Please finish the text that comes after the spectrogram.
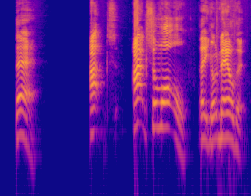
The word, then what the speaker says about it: axolotl: in these waters you can find is it axolotls ocelots excel i keep saying it wrong apparently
